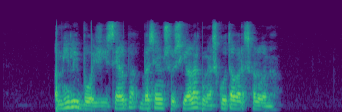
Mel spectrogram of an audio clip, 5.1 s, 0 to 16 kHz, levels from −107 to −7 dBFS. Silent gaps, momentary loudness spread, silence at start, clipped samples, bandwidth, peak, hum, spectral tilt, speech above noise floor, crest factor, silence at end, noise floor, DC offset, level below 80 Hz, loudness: none; 6 LU; 0.8 s; under 0.1%; 8 kHz; -18 dBFS; none; -4.5 dB/octave; 56 dB; 18 dB; 1 s; -89 dBFS; under 0.1%; -70 dBFS; -34 LUFS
